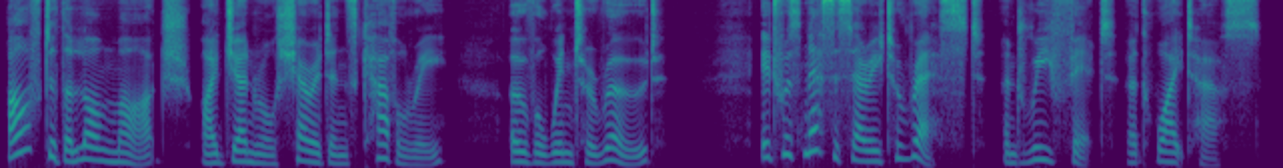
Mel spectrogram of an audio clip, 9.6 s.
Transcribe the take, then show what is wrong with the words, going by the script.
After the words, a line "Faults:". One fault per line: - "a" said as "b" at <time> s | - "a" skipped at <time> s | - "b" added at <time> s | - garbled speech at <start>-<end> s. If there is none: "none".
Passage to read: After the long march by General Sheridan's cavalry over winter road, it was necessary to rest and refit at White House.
After the long march by General Sheridan's cavalry over winter road, it was necessary to rest and refit at White House.
Faults:
none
